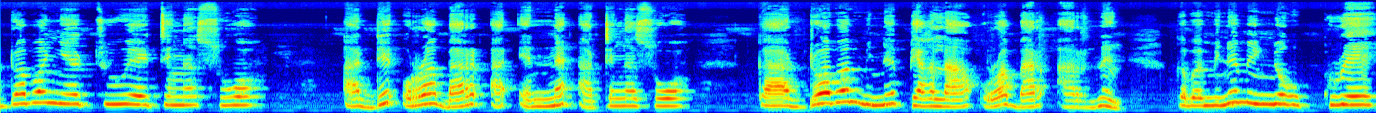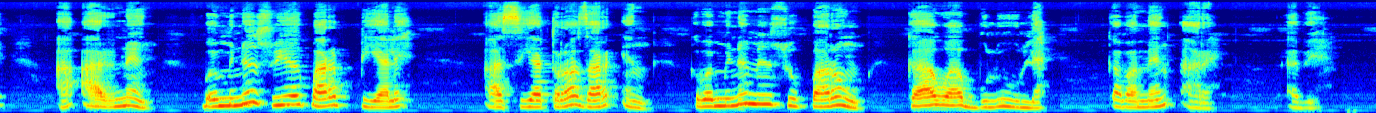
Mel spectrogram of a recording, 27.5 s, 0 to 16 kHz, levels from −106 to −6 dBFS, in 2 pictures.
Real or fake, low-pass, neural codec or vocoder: real; 14.4 kHz; none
